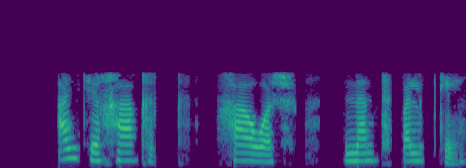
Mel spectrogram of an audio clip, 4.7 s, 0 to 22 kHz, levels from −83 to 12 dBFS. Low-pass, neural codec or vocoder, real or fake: 3.6 kHz; none; real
